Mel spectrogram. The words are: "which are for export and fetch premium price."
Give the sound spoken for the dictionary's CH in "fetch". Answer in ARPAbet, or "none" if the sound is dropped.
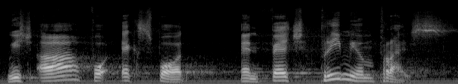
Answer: CH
